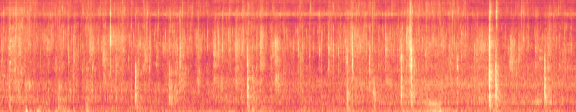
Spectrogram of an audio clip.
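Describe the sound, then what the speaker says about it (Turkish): Eggplant pieces go into a pot of simmering venison vegetable stew, giving a steady low bubbling and cooking rumble with scattered soft clicks and clatters of ingredients dropping in, close and alone. "Evet patlıcanları da atıyorum içerisine."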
